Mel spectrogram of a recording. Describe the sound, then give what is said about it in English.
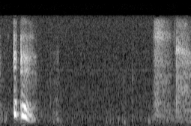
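A short, gravelly throat clearing, followed by a long pause and then a breathy, raspy rush of air. Fairly quiet overall, with no talking. “Pardon me while I clear my throat.”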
